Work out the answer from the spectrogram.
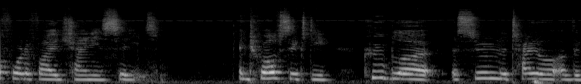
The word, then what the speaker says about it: Kublai: forces were directed by Kublai Khan who oh sorry I've been saying it as Bulai it's actually Kubla so yeah as the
